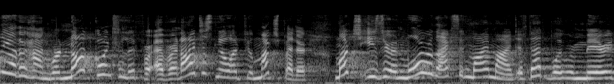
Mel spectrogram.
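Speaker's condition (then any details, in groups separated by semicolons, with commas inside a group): No condition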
